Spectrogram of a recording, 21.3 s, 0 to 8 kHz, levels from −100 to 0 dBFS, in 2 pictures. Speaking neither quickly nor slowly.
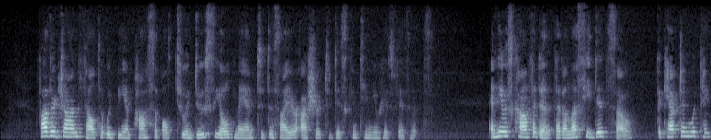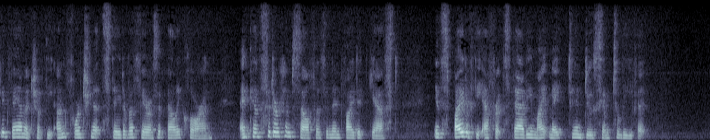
Yes: average, 175 wpm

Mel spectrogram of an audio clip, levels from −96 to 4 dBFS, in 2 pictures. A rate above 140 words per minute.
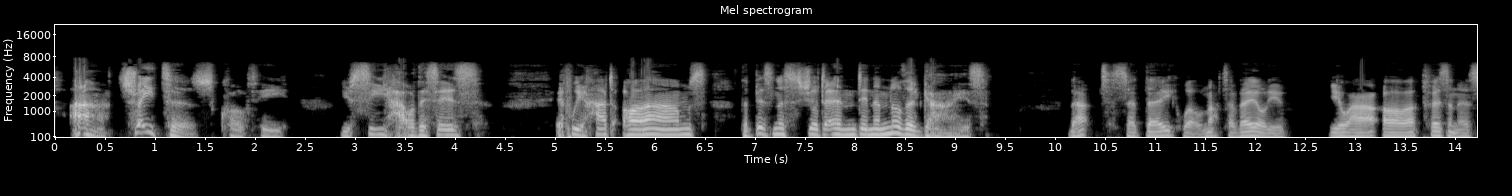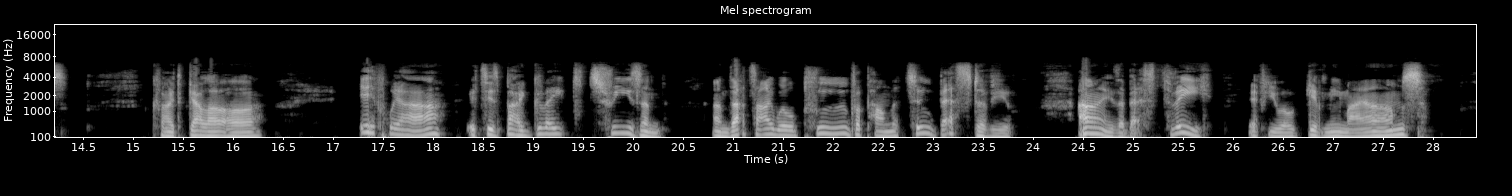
No: slow, 135 wpm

